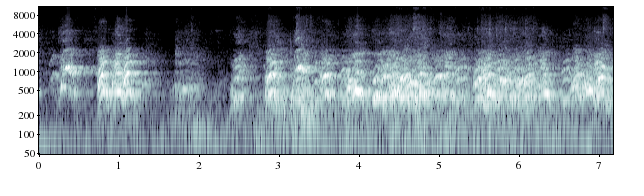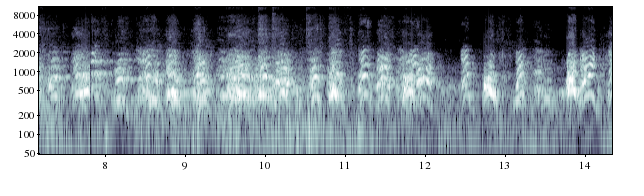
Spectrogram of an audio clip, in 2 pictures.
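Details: Fierce dog in a standoff with the dominant 'dog king', turning wild and rebellious; dense, continuous barking with overlapping rough barks in quick succession and almost no pauses across the whole stretch.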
